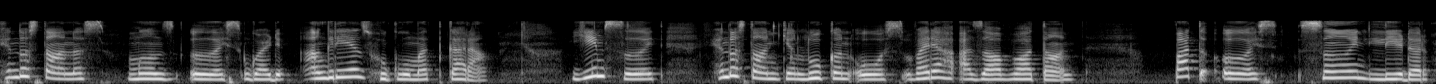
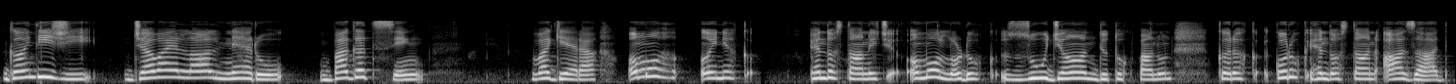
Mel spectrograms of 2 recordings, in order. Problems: background sounds at intervals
